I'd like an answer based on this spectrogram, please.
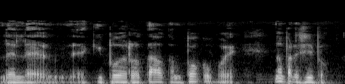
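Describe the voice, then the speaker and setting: Music plays in the background while a man talks. His pitch is fairly low and his intonation fairly even. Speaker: podcast host. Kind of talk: casual chat.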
